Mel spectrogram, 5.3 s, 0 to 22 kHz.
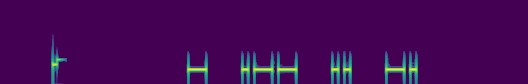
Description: Morse code, heard as a keyed tone, about 20 wpm, spaced as for 15 wpm, 700 Hz. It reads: TWIN
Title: 115 Lesson 19f - Letter w - Words 20wpm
